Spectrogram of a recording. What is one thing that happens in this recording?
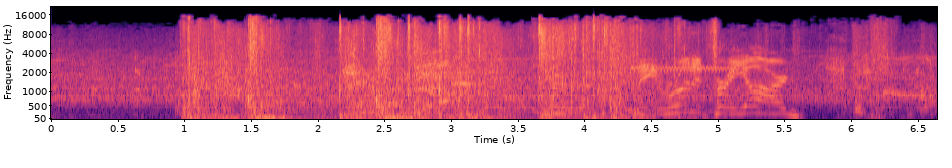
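Armoured players crash and thud together in a tackle.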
